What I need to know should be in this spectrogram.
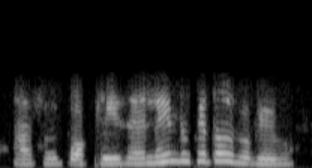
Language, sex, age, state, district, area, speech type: Odia, female, 18-30, Odisha, Jagatsinghpur, rural, conversation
